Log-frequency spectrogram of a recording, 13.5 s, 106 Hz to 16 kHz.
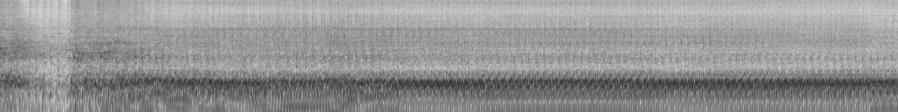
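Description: Nissan 300ZX's freshly rebuilt VG30DETT twin-turbo V6 on its first start. The starter cranks briefly and the engine catches within about a second. Its idle is uneven for a few seconds, then settles into a steady idle.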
